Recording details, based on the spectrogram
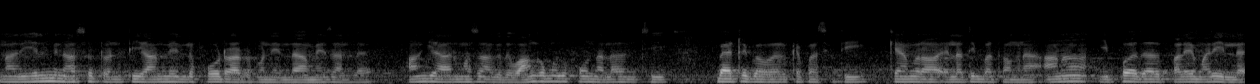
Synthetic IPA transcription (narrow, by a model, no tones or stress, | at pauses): naːɾɪɛlmɪnaːɾsoːʈʋɐɳʈiaːnlɐɪnɪlɐfoːʈaːʈɐɾpɐɳːɪɾɯnd̪aːɐmeːs̬aːnɪlɐ | ʋaːŋɡiaːɾɯmaːs̬ɐ̃aːɣɐðɯʋaːŋɡɐpoːðɯfoːnnɐlːaːɾɐnt͡ʃːɯ | baːʈɾipɐʋɐɾkɛpaːsɪ̥ʈːi | keːmɛɾaːɛlːaːt̪ːɐjʊ̃paːɾt̪ɯʋaːŋɡɐnːaːʔaːnaːɪpːoɐðɐðɯpɐlɐjɐmaːd̪ɾiɪlːɛ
